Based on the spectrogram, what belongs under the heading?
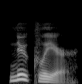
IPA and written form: nˈukliɚ (nuclear)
